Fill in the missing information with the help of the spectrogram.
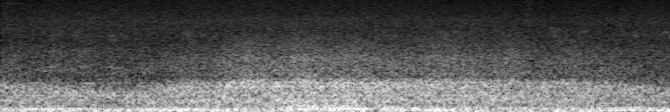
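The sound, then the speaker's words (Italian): A steady, heavy rumble of wind buffeting on an overcast day, a dense low roar that stays loud and constant throughout, leaving cars, birds, sirens and bells barely audible, with no other sounds standing out. “Il vento fa casino, sicché le auto, gli uccelli, le sirene e le campane si sentono appena.”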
